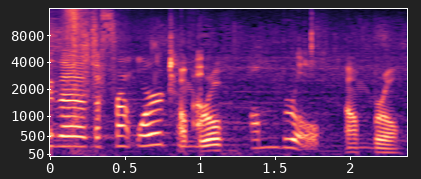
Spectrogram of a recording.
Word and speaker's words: Umbral: Umbral. Umbral. Umbral. I always want to say umbrage like Harry Potter.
